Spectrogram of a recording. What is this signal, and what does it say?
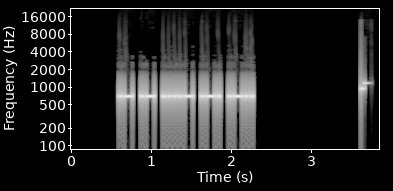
Morse code, heard as a keyed tone, about 34 wpm, 700 Hz. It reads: AA4RL
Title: USA Call Signs Repeated 2x 35wpm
